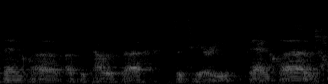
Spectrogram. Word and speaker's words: Setari: I'm a part of the fan club of the Tabitha Setari fan club. Setari. You know what? You said it right the first time.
